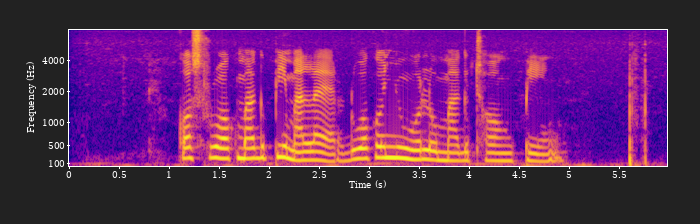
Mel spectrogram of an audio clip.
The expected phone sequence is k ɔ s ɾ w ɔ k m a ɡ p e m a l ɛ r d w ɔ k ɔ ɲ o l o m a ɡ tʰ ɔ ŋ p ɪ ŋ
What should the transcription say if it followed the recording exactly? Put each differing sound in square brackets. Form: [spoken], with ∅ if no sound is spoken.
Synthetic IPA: k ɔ s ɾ w ɔ k m a ɡ p [i] m a l ɛ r d w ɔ k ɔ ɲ o l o m a ɡ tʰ ɔ ŋ p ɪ ŋ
